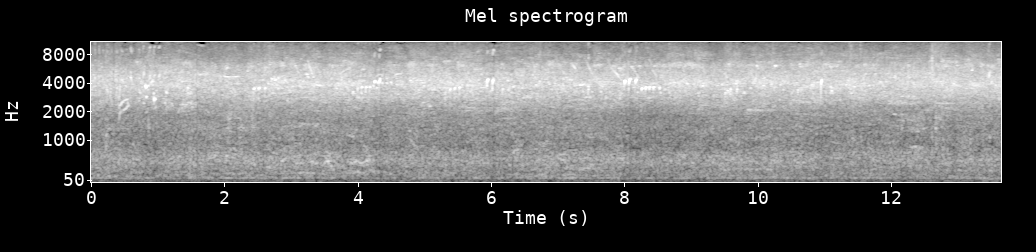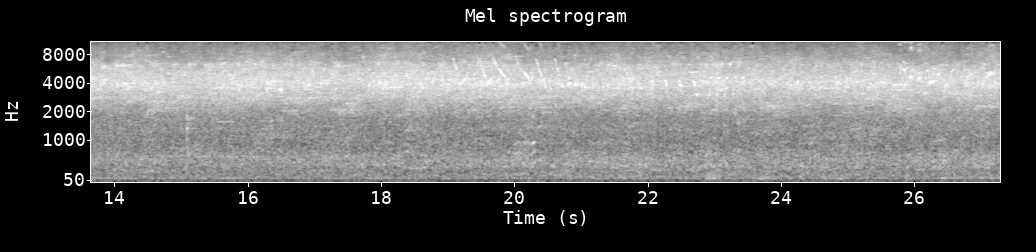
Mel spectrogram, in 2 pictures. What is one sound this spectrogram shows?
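Many small birds chirp and twitter throughout.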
